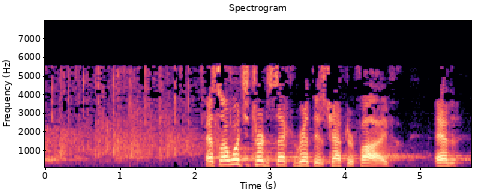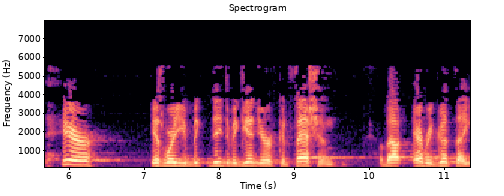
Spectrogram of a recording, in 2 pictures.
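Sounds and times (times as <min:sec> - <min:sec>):
audience clapping: 0:00.0 - 0:02.9
speech: 0:02.1 - 0:06.4, 0:07.1 - 0:11.3.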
